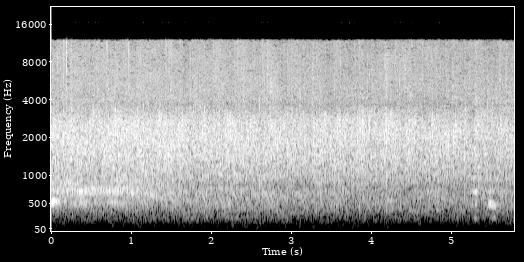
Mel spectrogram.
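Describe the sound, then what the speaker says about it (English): A council chamber audience applauds steadily through a sanctuary cities ordinance meeting in Cathedral City, a dense even wash of clapping at moderate distance with a faint voice underneath near the end. "So now you can clap."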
